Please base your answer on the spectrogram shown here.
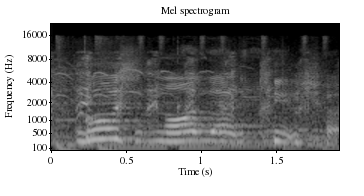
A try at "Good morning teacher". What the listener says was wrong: No es good mother, es yeah.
